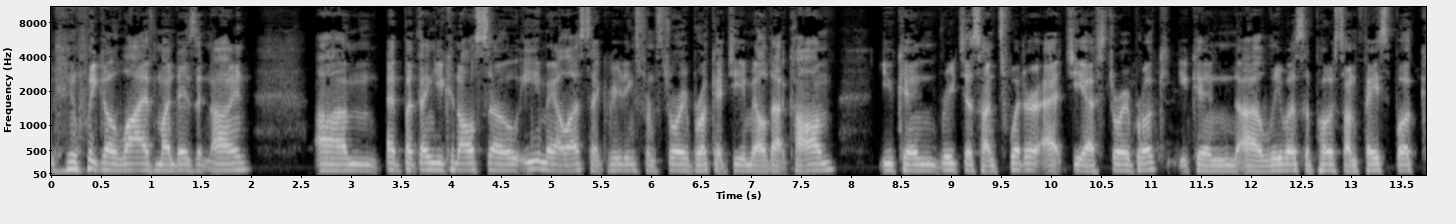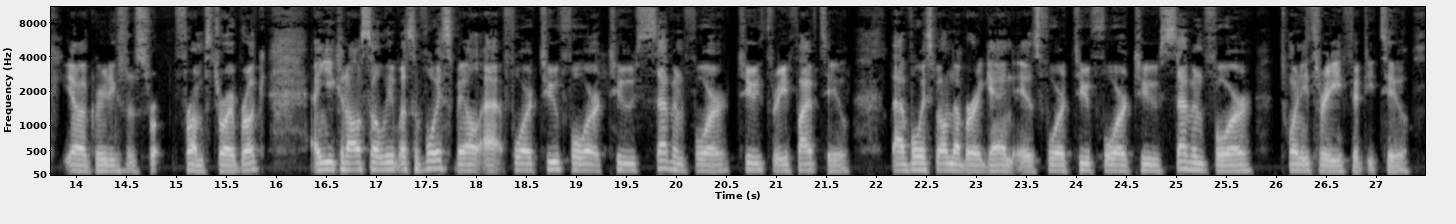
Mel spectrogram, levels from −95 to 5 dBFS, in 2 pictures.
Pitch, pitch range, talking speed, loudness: 120 Hz, 115-130 Hz, 135 wpm, -21 LUFS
